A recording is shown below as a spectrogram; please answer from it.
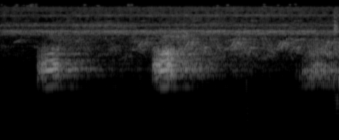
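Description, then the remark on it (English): A great blue heron gives three harsh, raspy squawks spaced about a second apart, each a rough croaking burst at moderate volume, with no talking. “I think that is the absolute perfect segue into our discussion about the bird of the day, the great blue heron.”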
